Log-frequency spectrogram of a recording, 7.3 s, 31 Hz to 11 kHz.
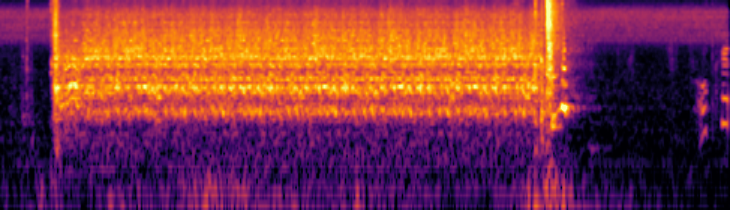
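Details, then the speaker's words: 1968 Pontiac LeMans that sat 23 years, cranking on first start attempts with fuel in the filter and fuel poured in: several seconds of steady cranking nearly catching, ending in one sharp backfire pop; spark earlier suspected lacking, choke up. "it backfired no for [Applause] it are we getting any fuel so it definitely backfired"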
